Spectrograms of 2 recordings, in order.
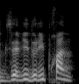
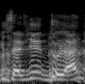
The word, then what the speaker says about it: Xavier Dolan: alors mais assure-moi il veut pas qu'on l'appelle Xavier doliprane non c'était pas ça d'accord ok donc Xavier dolane à 25 ans on en est sûr et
